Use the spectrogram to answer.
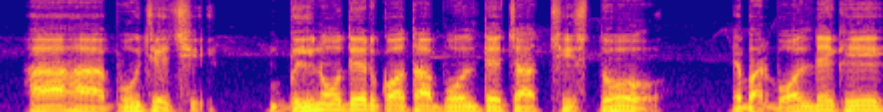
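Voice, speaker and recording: A man uses a cartoonish character voice at a medium pitch, with ordinary pitch variation. He talks at a fairly slow pace with very even loudness. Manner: authoritative.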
